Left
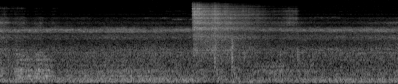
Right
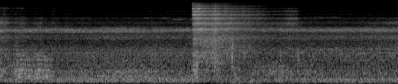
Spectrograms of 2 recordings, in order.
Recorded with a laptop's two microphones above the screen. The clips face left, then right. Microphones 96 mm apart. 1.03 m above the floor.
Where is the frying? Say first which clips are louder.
Right 2 dB; 60° right (ahead or behind), 0.7 m.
